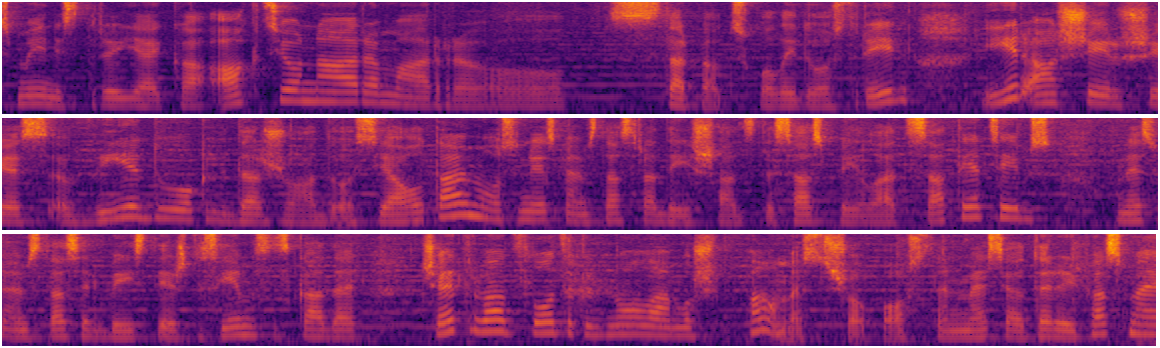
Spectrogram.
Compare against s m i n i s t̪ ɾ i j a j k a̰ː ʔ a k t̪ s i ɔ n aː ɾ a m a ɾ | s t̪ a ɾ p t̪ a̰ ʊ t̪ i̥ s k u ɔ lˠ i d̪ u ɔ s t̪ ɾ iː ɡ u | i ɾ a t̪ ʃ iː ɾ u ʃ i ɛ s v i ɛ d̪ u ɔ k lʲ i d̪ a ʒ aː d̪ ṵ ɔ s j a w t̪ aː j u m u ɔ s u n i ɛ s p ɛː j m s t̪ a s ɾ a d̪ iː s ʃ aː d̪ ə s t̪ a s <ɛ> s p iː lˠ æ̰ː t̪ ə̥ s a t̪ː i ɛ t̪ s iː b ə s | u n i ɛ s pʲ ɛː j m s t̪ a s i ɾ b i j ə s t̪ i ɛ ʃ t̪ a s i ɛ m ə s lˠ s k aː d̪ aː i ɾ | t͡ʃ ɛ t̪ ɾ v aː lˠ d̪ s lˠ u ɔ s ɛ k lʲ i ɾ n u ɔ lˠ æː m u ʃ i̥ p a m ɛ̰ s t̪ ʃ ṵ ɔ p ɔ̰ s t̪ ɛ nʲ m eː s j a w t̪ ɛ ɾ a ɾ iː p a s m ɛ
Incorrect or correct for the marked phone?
incorrect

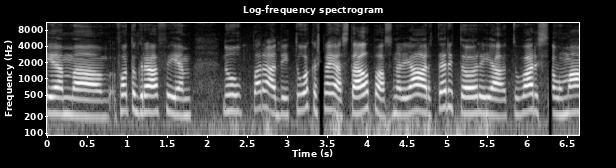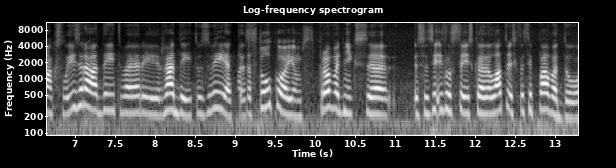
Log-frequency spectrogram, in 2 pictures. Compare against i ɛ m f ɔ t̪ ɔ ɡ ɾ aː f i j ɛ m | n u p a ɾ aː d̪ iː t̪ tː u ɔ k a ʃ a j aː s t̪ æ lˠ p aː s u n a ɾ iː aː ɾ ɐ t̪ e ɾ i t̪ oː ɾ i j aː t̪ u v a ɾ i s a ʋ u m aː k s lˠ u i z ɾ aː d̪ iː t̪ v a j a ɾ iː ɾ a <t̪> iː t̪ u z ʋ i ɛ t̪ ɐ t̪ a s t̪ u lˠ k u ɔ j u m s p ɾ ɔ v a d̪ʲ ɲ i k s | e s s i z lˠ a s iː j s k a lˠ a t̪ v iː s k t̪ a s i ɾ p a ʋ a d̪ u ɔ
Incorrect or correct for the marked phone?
incorrect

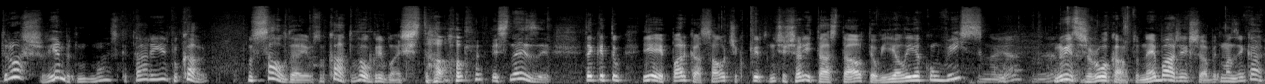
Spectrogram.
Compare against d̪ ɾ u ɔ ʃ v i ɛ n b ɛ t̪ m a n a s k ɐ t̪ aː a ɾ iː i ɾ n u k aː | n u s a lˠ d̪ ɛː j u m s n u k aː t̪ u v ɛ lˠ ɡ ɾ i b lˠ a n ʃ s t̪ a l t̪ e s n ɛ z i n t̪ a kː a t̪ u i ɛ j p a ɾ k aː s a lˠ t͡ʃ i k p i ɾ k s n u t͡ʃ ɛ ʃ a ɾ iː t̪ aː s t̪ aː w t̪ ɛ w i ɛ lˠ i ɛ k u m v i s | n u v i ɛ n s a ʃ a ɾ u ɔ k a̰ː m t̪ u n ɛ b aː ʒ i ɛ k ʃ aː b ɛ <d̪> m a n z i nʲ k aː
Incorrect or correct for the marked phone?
incorrect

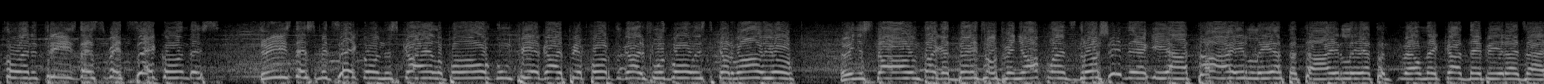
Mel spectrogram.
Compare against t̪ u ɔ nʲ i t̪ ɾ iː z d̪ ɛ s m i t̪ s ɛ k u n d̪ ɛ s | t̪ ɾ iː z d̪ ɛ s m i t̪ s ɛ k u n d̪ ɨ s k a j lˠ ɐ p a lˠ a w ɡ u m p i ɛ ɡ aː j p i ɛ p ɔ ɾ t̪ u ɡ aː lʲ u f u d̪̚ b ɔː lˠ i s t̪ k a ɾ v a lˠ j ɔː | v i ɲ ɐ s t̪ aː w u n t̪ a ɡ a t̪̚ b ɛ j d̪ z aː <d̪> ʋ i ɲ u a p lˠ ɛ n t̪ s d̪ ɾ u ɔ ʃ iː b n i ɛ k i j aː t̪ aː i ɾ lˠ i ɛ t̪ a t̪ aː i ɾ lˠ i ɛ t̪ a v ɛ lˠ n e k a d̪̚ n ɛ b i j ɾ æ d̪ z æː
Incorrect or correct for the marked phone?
incorrect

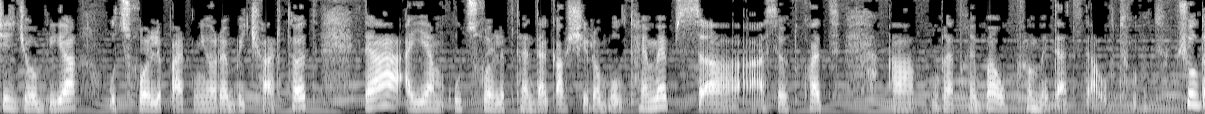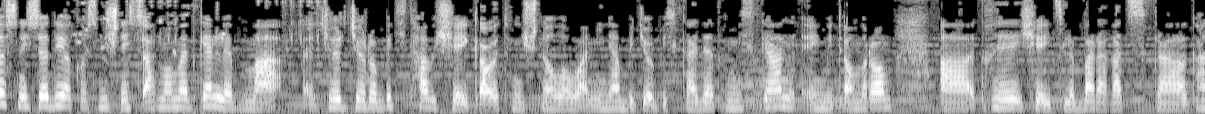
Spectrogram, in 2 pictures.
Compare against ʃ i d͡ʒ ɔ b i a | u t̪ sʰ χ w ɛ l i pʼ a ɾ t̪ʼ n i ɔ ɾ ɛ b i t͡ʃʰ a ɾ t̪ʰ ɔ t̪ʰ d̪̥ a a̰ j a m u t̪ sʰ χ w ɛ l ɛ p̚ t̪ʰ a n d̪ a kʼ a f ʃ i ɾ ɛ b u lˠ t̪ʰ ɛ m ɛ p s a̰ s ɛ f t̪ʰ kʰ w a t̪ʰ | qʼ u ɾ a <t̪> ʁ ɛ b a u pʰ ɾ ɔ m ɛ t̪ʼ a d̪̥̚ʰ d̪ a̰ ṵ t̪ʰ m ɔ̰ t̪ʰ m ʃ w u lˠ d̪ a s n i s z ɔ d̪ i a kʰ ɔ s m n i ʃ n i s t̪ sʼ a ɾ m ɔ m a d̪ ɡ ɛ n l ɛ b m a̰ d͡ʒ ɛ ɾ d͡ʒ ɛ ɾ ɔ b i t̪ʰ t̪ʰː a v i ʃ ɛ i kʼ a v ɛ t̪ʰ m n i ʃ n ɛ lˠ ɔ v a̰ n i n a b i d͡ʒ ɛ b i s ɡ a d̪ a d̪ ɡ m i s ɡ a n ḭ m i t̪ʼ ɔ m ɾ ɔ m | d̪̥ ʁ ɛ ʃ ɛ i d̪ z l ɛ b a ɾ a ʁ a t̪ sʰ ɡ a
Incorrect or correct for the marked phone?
incorrect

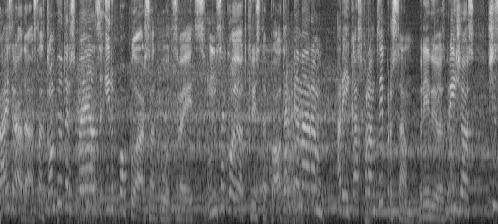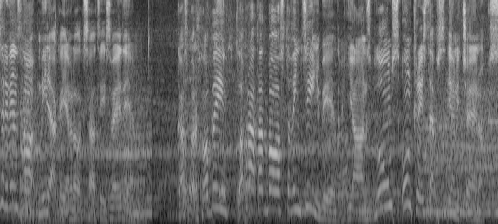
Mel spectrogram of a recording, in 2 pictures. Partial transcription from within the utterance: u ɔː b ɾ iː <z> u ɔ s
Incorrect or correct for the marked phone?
incorrect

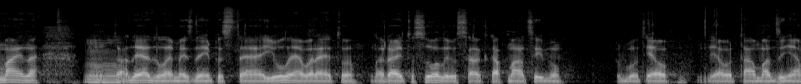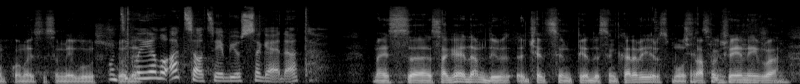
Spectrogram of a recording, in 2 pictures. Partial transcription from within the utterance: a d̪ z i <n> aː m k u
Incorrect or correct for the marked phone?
incorrect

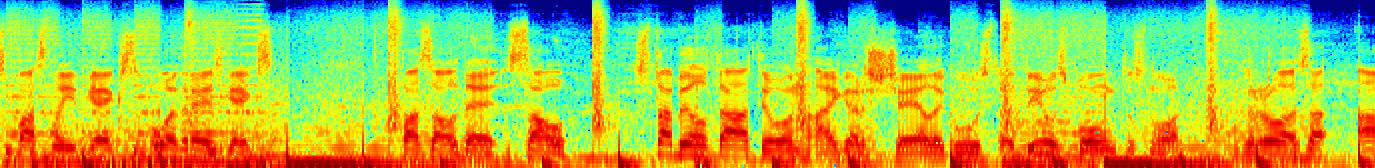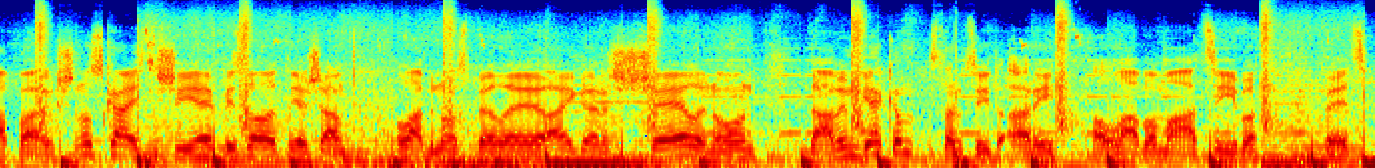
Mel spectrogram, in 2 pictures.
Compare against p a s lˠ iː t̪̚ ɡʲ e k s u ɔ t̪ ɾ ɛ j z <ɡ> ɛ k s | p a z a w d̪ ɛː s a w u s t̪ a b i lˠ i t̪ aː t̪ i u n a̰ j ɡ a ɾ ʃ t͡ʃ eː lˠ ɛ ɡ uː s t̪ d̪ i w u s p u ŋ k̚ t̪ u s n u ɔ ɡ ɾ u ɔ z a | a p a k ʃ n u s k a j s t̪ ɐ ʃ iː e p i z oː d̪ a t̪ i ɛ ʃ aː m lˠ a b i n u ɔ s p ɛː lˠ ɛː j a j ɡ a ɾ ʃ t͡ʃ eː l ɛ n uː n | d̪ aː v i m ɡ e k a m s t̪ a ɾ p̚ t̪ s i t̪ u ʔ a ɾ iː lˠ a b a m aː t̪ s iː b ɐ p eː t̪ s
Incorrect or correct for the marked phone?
correct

